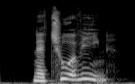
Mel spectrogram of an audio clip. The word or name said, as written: naturvin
